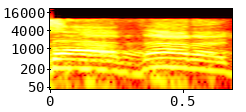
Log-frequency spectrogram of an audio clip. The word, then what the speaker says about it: Nevada: If I mispronounce it, I'm sorry. It's Nevada, George.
